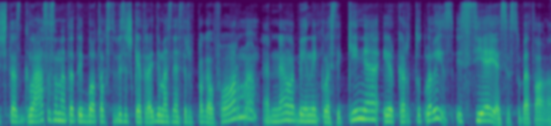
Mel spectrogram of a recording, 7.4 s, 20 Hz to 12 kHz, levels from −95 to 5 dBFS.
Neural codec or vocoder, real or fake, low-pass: none; real; 10.8 kHz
